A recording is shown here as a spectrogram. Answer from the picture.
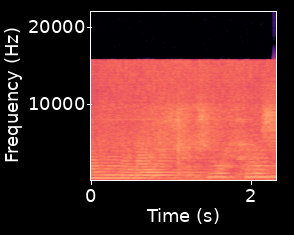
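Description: Instrumental music of slow, sustained chords on a keyboard instrument, the held notes changing about every half second to a second.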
